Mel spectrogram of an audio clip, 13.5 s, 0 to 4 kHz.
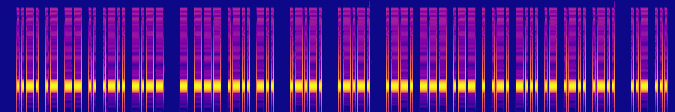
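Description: Morse code, heard as a keyed tone, about 25 wpm, 550 Hz. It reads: FAMILY TOLD <AR> <AR> POWERBALL US
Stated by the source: Morse code news headlines sent at 25 wpm.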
